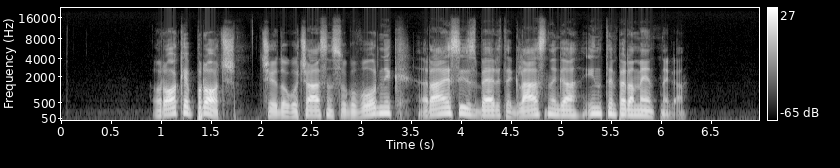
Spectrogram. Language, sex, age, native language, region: Slovenian, male, 30-49, Slovenian, Gorenjska region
